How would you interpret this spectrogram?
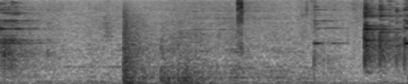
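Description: Glasses clink together in a toast, a handful of bright knocks and chimes spread over a couple of seconds against a low hum, with no one speaking.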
